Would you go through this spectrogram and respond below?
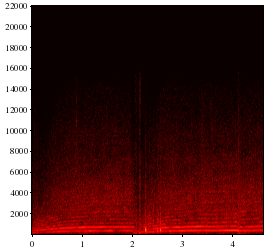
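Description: Racing car engine in the video game Assetto, a steady mid-pitched engine drone that rises slowly, dips briefly with a couple of clicks, then climbs again, moderately loud with no talking.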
